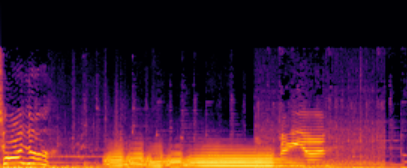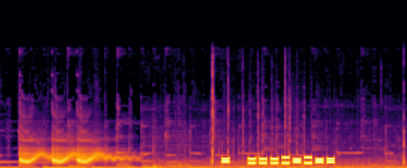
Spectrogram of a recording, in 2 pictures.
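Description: Cartoon sound effects over background music: a descending, stepping brass-like 'wah-wah' slide and a springy boing, marking the flat tire. Near the end come a quick run of about eight loud two-tone beeps, the keypad tones of a toy phone being dialed.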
